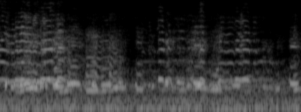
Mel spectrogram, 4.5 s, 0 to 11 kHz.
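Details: Early morning in 2019 at Junam Reservoir, Changwon, a large flock of migratory birds gives dense, overlapping nasal honks, several each second, over a steady low rumble.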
